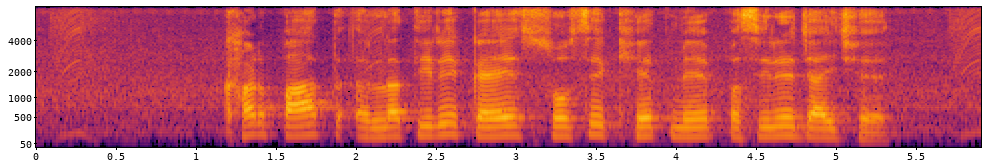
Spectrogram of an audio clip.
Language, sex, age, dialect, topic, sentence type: Maithili, male, 18-24, Bajjika, agriculture, statement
